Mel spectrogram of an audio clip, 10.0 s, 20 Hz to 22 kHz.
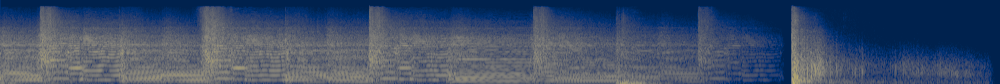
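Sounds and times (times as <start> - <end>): guitar music: 0.0 - 7.7
loud reverberant bang: 7.9 - 9.2.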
